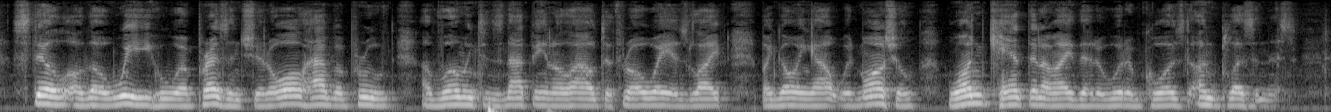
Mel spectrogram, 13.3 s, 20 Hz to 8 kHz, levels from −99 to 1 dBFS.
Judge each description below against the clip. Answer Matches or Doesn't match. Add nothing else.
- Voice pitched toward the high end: Doesn't match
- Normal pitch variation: Doesn't match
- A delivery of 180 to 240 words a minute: Doesn't match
